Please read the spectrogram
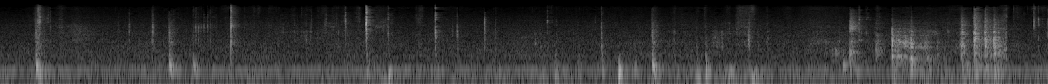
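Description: Scattered light clicks and taps from handling craft tools and paper: a felt-tip marker at work and a slimline card being lifted out of a hinged stamping platform. A faint steady hum runs underneath.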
